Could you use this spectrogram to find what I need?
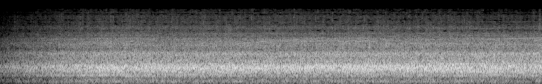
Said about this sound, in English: It's probably the loudest crowd I've ever heard, definitely for a regular season game.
